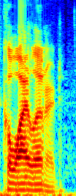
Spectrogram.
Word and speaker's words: Kawhi Leonard: is that you're talking about yeah yeah it's kawhi leonard rabid kawaii leonard that's kawhi leonard i didn't even know what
